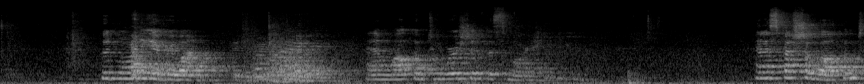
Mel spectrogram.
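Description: A woman speaks slowly through a microphone and loudspeakers in a large echoing hall.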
